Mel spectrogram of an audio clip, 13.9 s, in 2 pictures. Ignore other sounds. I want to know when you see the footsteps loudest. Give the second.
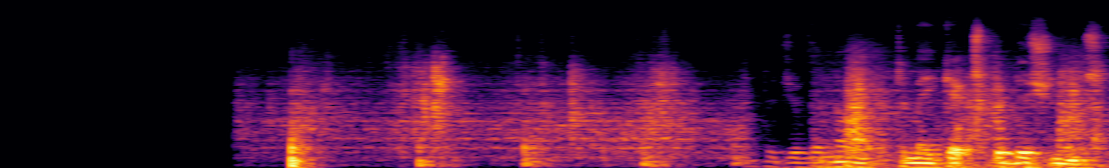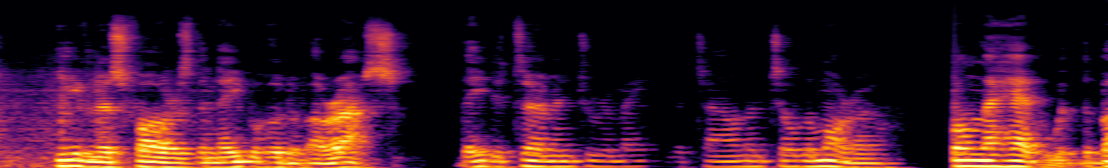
2 s.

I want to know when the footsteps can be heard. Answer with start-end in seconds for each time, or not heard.
1.4-8.4.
